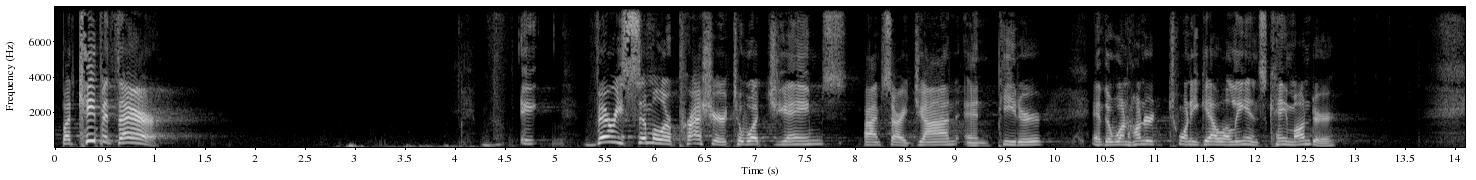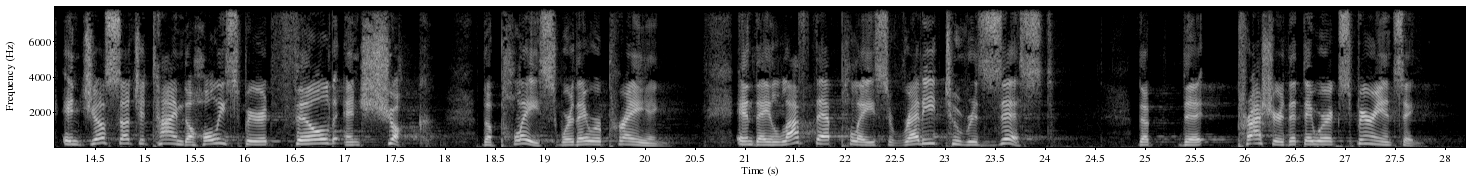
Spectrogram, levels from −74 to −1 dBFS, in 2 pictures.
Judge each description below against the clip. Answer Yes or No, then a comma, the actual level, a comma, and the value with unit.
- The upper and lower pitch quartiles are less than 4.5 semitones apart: No, average, 4.9 semitones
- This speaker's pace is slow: Yes, slow, 115 wpm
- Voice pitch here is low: No, medium, 180 Hz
